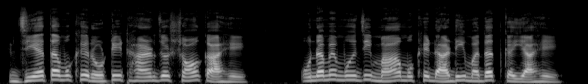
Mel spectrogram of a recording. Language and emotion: Sindhi, neutral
